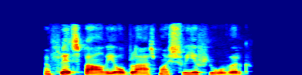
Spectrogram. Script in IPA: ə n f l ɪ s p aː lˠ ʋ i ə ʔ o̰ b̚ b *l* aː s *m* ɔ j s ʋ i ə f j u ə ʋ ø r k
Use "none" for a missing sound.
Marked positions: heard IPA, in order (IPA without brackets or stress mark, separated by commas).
l, m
